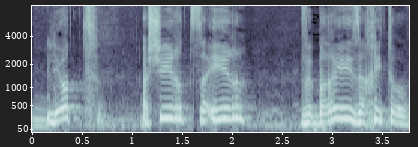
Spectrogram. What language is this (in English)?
Hebrew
